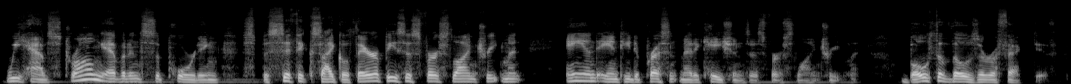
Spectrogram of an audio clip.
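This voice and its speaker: A man speaking as a medical expert in an interview, explaining clinical guidance in a measured, methodical way. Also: mid-range voice, animated, no room sound, clean studio sound.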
